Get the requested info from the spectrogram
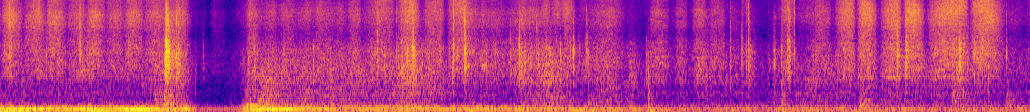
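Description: Faint scratchy rubbing on a vegetable-tanned leather belt in quick, irregular strokes, with a short break about two seconds in: a cloth rubbing oil into the leather, then a small pad worked along the belt's edge.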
